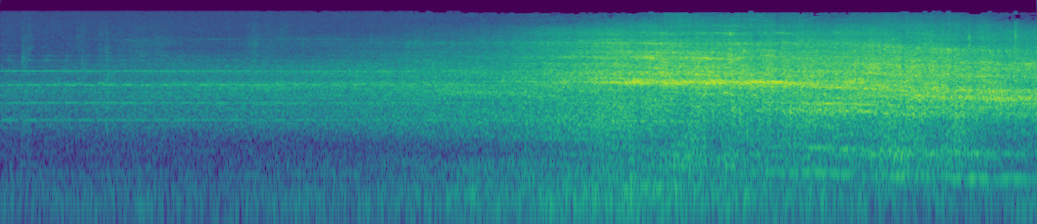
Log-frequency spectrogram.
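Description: Level-crossing bells ringing steadily while an electric train approaches and passes through the crossing. Its running noise builds from about four seconds in to a loud rush that covers the bells, then starts to fade near the end.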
